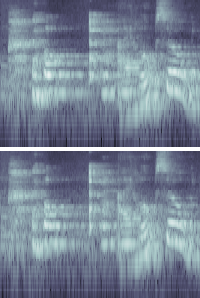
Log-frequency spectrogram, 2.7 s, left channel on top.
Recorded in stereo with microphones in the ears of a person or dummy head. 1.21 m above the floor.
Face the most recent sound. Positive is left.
turn(degrees=-5)  # may be behind; listen again after turning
